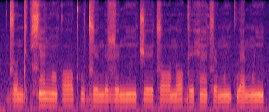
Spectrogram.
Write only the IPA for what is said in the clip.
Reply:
d͡zɤndøk ɕæ̃ ŋɔ̃kɔːkʷʰi d͡zøŋø ɮøŋĩːt͡ʃøːt͡sɔː nɔ ɡø hæ̃t͡sə˞ŋʷĩː kʷʼæ ŋʷĩ

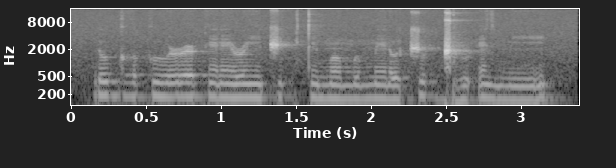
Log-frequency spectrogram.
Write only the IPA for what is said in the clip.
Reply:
ɾuɡʱokuɹə˞ kẽɾẽɹĩt͡ʃik tĩmõmu mẽɾʊt͡ʃu ɡ͡ǁuʔẽz mĩ

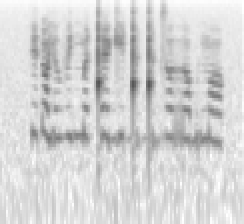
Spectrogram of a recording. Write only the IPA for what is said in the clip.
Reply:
keɗɒj əu̯velʲŋ͡mɐ ǃɛ ɡʲe ɡ͡ǃiɡ͡ǃibzɔrɔ bɘŋ͡mɔ

